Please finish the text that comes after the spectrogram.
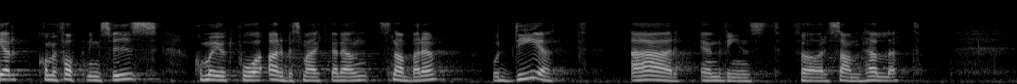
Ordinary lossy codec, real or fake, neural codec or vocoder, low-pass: none; fake; vocoder, 44.1 kHz, 128 mel bands every 512 samples, BigVGAN v2; 7.2 kHz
